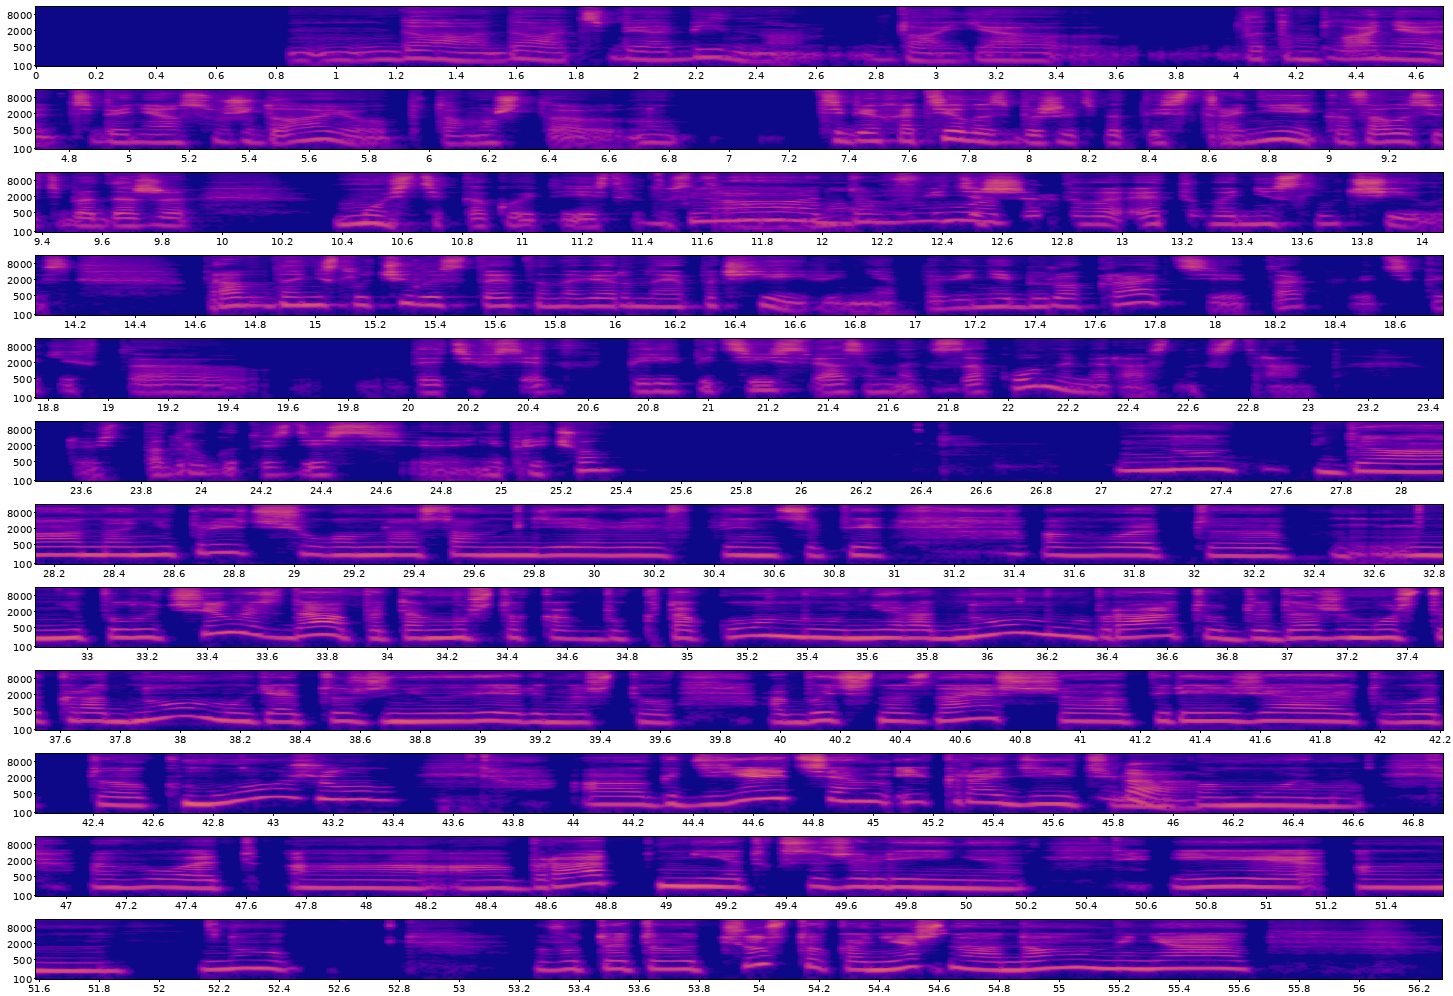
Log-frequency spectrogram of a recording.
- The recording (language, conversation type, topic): Russian, advice, Почему я завидую успехам друга в карьере или личной жизни?
- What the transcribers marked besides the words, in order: none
